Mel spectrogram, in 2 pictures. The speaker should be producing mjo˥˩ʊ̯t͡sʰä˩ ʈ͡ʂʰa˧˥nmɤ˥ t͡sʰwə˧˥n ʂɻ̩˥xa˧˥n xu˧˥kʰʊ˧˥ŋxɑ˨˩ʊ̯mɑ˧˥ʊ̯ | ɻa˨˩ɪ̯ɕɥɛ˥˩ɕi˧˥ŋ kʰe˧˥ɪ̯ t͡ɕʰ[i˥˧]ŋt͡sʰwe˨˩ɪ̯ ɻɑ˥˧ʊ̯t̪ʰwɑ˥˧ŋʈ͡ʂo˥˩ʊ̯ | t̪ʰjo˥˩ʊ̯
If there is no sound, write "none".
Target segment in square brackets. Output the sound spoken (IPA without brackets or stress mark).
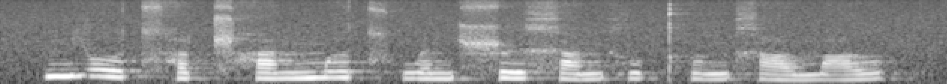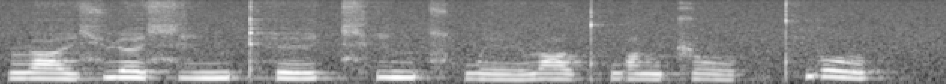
i˥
